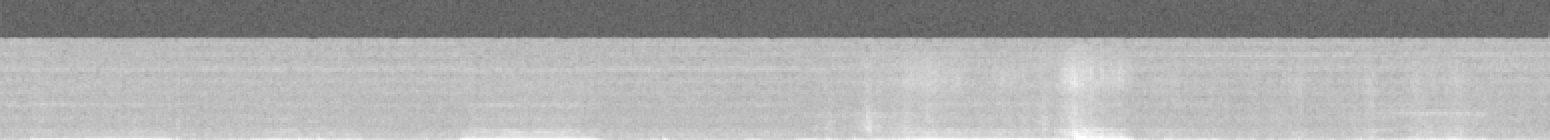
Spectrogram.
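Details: Kitten asleep and cozy in bed, snoring: soft, short buzzing snores recurring every few seconds in a quiet room.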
